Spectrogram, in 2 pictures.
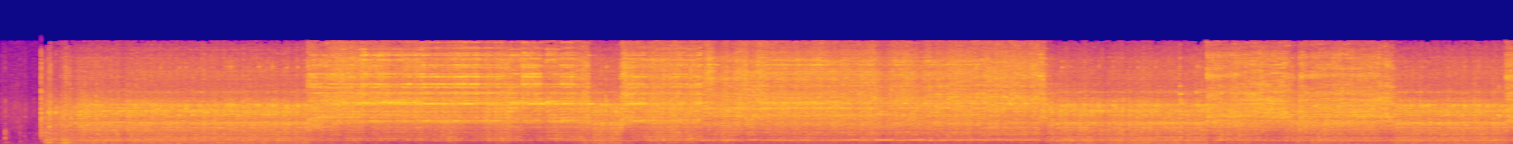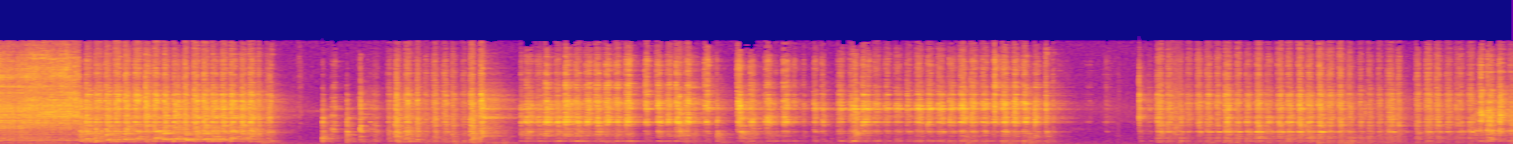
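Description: A stationary power grinder running steadily as the end of a steel rectangular tube is ground on it, cutting off a little past halfway. Then come irregular scraping strokes of hand-filing the tube clamped in a bench vise.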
